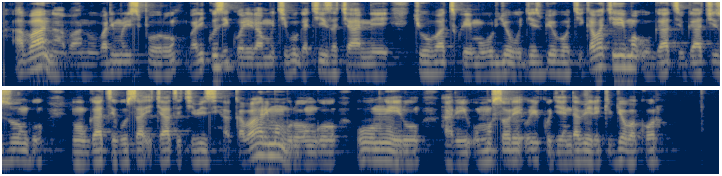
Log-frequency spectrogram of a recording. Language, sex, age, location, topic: Kinyarwanda, male, 25-35, Nyagatare, government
